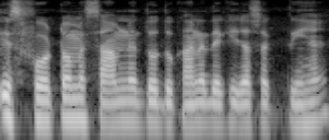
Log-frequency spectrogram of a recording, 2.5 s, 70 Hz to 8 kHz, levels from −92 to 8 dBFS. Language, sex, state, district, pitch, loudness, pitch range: Hindi, male, Jharkhand, Garhwa, 125 Hz, -17 LUFS, 125-140 Hz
